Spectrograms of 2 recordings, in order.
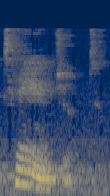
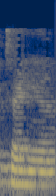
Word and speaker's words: tangent: it cos and then tangent t in g tangent sine cosine tangent and you say the whole thing when you're talking about if you just say tan it's going to sound weird and you don't want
